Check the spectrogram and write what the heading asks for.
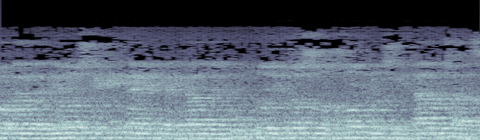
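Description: Slow church hymn sung during a wedding mass: a voice holds long notes that change pitch every second or two.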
